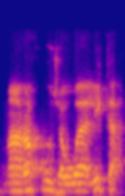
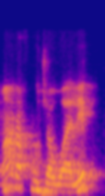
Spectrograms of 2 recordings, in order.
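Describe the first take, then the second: First: The phrase ends with a final vowel sound. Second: The final vowel is dropped, ending on a consonant.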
